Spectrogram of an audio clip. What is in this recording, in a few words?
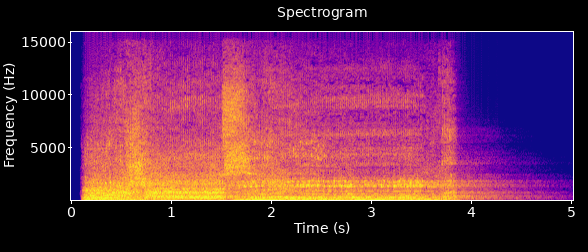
Octopede Attack; Warframe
